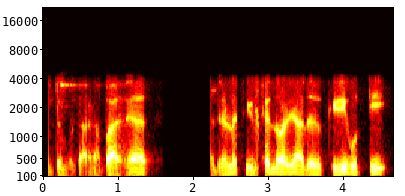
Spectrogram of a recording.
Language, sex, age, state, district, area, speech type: Malayalam, male, 60+, Kerala, Pathanamthitta, rural, conversation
